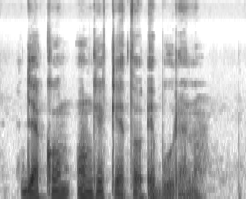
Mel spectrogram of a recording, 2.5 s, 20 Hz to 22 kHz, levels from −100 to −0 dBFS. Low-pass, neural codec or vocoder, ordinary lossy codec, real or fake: none; vocoder, 44.1 kHz, 128 mel bands every 512 samples, BigVGAN v2; none; fake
